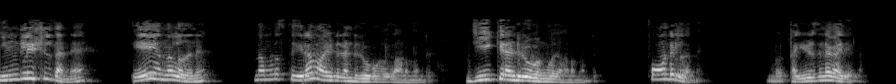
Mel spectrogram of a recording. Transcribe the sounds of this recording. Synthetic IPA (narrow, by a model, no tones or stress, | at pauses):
iŋɡɭiːʂilt̪ɐnːe̞ | eːenːuɭːɐðinɨ | nɐmːɐɭst̪ʰiɾɐmaːjiʈ̬ːɨɾe̞ɳɖɨɾuːbɐŋːɐɭka̰ːɳunːuɳɖɨ | d͡ʑiːkʲːɨɾe̞ɳɖɨɾuːbɐŋːɐɭkaːɳunːuɳɖɨ | fo̞ːɳɖilt̪ɐnːe̞̰ | kɐjːeɻs̬inde̞kaːɾjɐ̰mɐlːɐ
